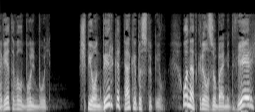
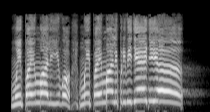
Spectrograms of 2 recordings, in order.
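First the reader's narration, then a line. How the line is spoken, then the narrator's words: Cheerful shouting. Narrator (Russian): весело кричал Прутик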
